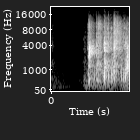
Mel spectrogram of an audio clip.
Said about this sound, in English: So just take a moment and connect to the cards just by listening to them being shuffled. We're using a really magical deck today. This is Rachel Pollack's deck called the Shining Tribe Tarot.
